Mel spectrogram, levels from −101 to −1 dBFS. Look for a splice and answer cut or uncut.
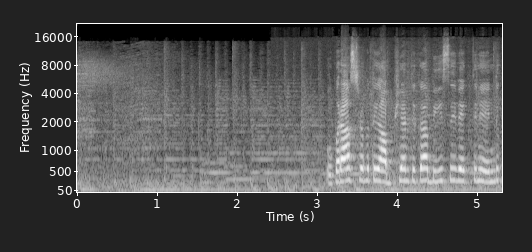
cut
